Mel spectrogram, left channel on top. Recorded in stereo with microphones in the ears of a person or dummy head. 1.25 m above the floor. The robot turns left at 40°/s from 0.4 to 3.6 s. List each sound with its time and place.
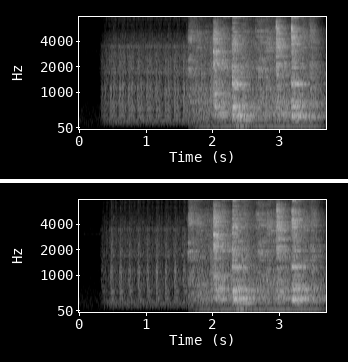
1.6 s ticking: 175° right, 1.0 m; by 3.6 s 105° left, 1.0 m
